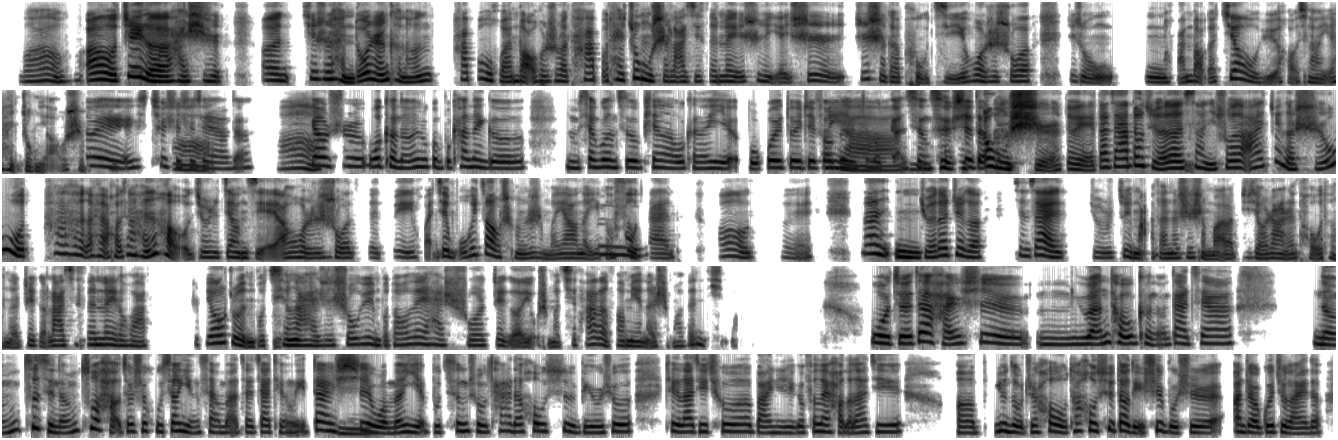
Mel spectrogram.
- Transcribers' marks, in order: laughing while speaking: "兴趣，是的"; teeth sucking
- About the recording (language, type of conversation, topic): Chinese, podcast, 你在日常生活中实行垃圾分类有哪些实际体会？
